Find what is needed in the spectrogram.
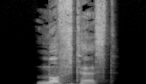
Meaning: inflection of muffen: 1. second-person singular preterite 2. second-person singular subjunctive II
- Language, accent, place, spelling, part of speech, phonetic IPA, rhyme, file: German, Germany, Berlin, mufftest, verb, [ˈmʊftəst], -ʊftəst, De-mufftest.ogg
